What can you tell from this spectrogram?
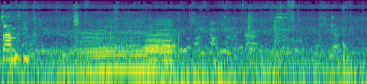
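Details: A sacrificial cow coming off a truck gives one deep, steady moo lasting about a second and a half, followed by a weaker trailing call, with background clatter and faint voices.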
